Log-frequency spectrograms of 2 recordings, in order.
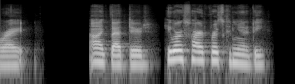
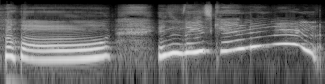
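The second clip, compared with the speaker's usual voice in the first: loud, drawn-out happy call after a laugh; a delighted laughing hello; excited greeting; 12 semitones higher, 4 dB louder, much slower than usual. Real, not acted. Streamer greets a favourite arrival.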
